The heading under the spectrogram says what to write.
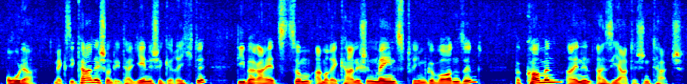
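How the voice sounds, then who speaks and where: A male radio reporter narrates a scripted documentary in native German. His pitch is mid-range, and his intonation moves up and down with great liveliness. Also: big pitch swings, moderate pace.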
